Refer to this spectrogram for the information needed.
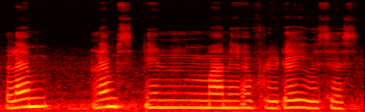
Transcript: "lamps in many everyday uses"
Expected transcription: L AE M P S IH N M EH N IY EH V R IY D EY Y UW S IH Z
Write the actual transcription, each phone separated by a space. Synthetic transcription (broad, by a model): L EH M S IH N M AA N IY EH F R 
